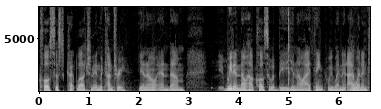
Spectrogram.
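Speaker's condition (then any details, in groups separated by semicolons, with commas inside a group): No condition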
